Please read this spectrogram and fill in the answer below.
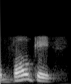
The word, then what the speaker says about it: Vulgate: Vulgate, it sounds like the word vulgar, and you'd be right,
